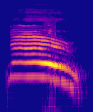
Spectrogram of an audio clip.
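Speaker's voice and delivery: growled. Acted. Hagrid refuses Dumbledore's stepping aside, growling loud. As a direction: snap out a refusal. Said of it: "growled Hagrid".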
